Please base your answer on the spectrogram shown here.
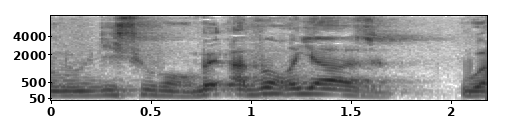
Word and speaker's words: Avoriaz: comme Bruxelles on nous le dit souvent mais Avoriaz ou avoria avoria euh est-ce qu'on va à Cassis ou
